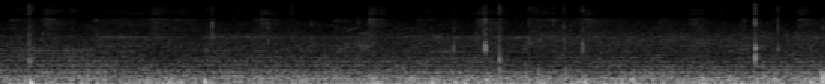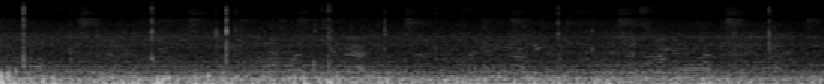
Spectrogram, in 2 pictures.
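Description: Steady low rumble of wind buffeting the microphone, with faint voices in the background and a few light, sharp clicks.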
